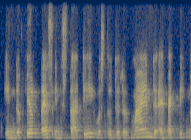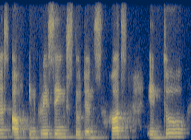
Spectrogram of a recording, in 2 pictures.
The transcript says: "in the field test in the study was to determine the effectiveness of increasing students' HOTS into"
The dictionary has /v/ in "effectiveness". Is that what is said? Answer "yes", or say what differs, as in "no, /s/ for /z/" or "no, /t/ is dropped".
no, /f/ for /v/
